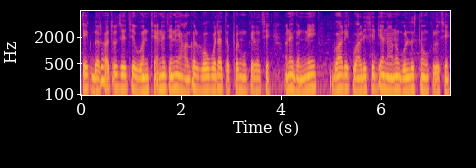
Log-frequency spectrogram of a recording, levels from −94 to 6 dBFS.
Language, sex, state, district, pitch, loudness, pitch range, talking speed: Gujarati, male, Gujarat, Gandhinagar, 130 Hz, -15 LUFS, 120-135 Hz, 210 wpm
